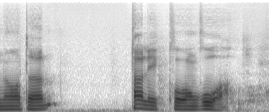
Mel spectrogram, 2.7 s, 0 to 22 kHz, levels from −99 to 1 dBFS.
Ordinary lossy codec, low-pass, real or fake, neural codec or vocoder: none; 19.8 kHz; fake; autoencoder, 48 kHz, 32 numbers a frame, DAC-VAE, trained on Japanese speech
